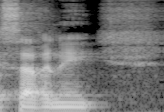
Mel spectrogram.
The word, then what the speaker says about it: Sevigny: I always mispronounce her name, so if I said it wrong, I know the G is silent, but Chloe Sevigny, she's in so many things.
